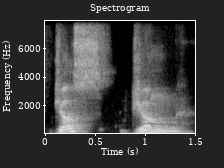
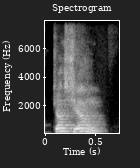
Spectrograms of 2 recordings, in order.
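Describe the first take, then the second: First: The surname begins with a J sound. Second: The surname begins with a Y sound. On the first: The speaker calls it wrong. "Not Jung" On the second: The speaker calls it right. "I think it might say it Young"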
